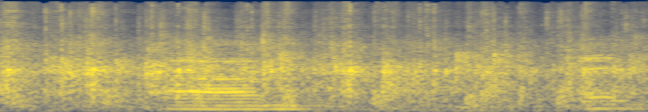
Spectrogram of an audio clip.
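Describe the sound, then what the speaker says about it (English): A seated audience gives a round of applause for a professor after his talk on Africa's shift from geopolitics to geoeconomics, a steady wash of clapping running the whole clip with faint voices and tones underneath. "So shall we give Prof a round of applause?"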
